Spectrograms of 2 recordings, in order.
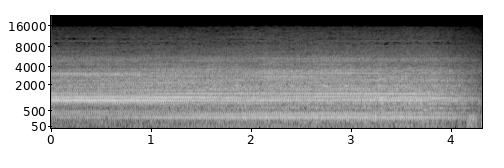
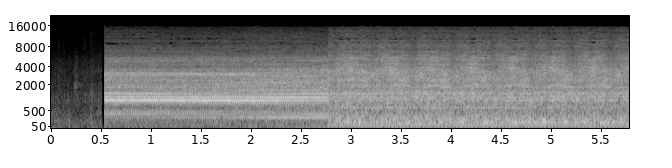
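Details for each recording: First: Toyota Sienna/RAV4 AWD with all wheels raised, in drive: steady rough growl with ringing tones from the rear driveline, a worn rear viscous coupler bearing, louder with speed and constant. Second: Toyota Sienna/RAV4 AWD with wheels off the ground, in drive, after replacing the rear viscous coupler bearing with a genuine Toyota part: even engine and driveline whir, no growl or rumble rising with speed; driveline now healthy.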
